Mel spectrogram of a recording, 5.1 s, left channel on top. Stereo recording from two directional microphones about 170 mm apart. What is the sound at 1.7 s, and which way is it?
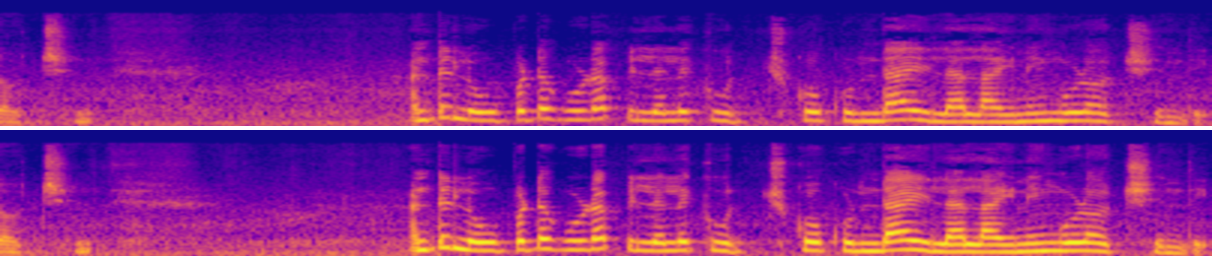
Speech, 45° right (ahead or behind).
